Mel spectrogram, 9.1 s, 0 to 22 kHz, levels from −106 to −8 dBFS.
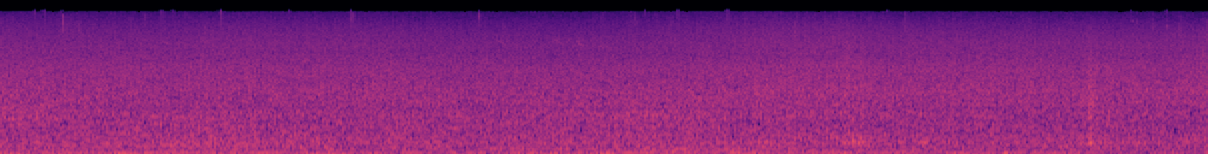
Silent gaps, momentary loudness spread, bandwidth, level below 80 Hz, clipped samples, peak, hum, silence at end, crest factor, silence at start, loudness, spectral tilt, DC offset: none; 2 LU; 16.5 kHz; -56 dBFS; under 0.1%; -28 dBFS; none; 0 s; 16 dB; 0 s; -45 LUFS; -2 dB/octave; under 0.1%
